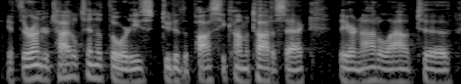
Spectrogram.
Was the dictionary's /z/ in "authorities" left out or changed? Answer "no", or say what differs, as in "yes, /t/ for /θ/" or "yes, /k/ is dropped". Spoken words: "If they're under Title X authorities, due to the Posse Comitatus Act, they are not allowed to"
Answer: no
